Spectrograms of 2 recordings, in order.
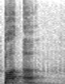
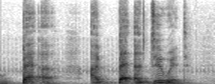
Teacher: it's called the glottal T that sort of stops in the back of your throat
